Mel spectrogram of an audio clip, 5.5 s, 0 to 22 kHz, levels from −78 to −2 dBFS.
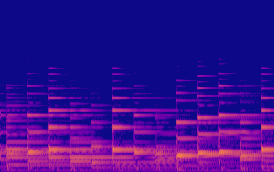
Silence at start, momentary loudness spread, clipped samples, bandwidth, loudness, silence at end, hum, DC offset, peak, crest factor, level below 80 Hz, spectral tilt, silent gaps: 0 s; 6 LU; under 0.1%; 7.4 kHz; -36 LUFS; 0 s; none; under 0.1%; -20 dBFS; 16 dB; -60 dBFS; -7 dB/octave; none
